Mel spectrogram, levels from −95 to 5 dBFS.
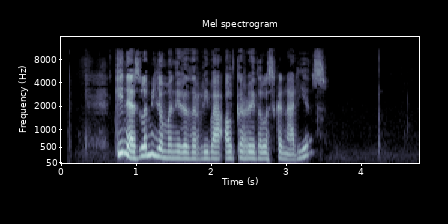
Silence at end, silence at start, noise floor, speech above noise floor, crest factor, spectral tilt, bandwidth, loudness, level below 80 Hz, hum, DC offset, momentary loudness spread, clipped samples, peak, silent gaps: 1.3 s; 0.7 s; -74 dBFS; 52 dB; 22 dB; -4.5 dB/octave; 11 kHz; -22 LUFS; -76 dBFS; none; under 0.1%; 14 LU; under 0.1%; -2 dBFS; none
